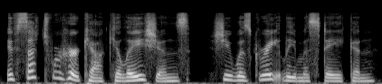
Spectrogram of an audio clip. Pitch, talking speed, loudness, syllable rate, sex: 185 Hz, 140 wpm, -18 LUFS, 4.6 syllables/s, female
